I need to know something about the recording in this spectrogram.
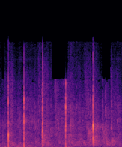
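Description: Footsteps on a stage floor: five sharp steps about a third to half a second apart, slowing slightly.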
